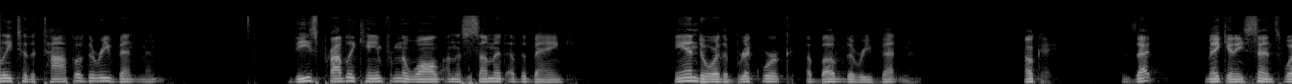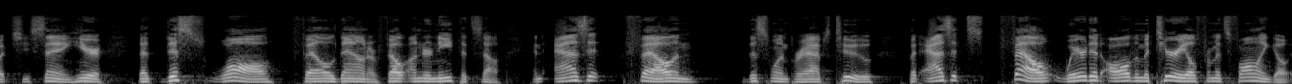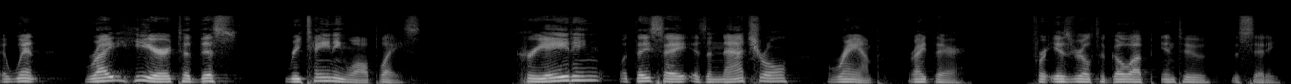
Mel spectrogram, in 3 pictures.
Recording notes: Recorded live at Bethany Bible Church on 4/7/19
